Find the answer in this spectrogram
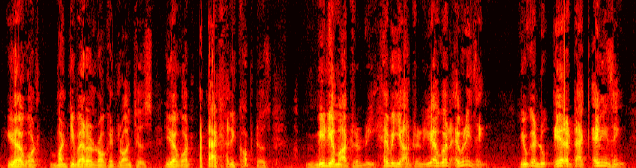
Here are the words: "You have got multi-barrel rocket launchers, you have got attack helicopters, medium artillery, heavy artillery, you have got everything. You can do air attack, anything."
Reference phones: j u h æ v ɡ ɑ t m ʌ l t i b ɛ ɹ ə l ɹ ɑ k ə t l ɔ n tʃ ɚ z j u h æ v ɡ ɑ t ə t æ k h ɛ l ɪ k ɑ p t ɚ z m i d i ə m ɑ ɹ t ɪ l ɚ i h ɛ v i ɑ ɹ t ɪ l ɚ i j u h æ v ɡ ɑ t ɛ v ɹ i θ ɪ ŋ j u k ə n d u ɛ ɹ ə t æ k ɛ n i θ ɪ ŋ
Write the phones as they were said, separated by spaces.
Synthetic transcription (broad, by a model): j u h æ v ɡ ɑ t m ʌ l t i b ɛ ɹ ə l ɹ ɑ k ə t l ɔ n tʃ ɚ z j u h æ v ɡ ɑ t ə t æ k h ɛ l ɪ k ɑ p t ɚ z m i d i ə m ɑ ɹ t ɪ n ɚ i h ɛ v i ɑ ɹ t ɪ n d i j u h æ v ɡ ɑ t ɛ v ɹ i t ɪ ŋ j u k ə n d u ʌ ɹ ə t æ k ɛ n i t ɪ ŋ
